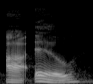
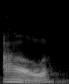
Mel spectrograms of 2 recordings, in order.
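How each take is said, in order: First: The two words are said separately. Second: The two words blend into one quick syllable.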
